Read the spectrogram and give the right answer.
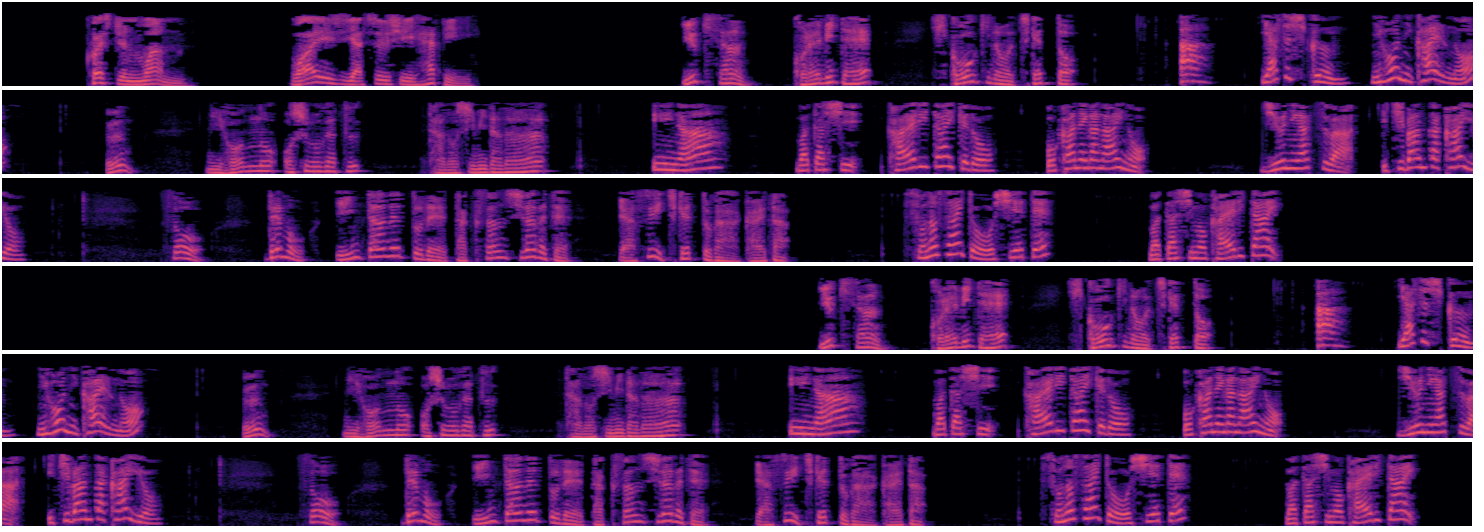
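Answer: He is going home to Japan for New Year and found a cheap ticket online after searching a lot.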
